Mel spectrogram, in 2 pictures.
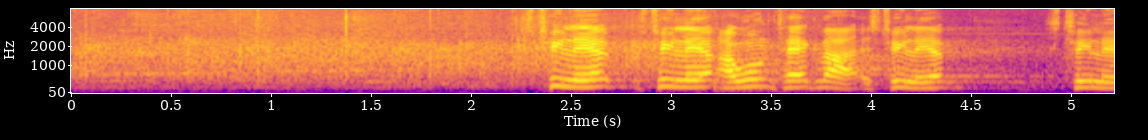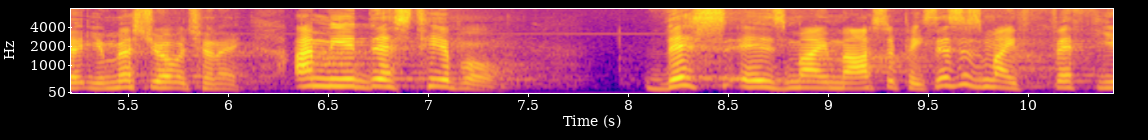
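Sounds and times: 
audience clapping and applauding: 0:00.0 - 0:03.8
speech: 0:02.4 - 0:07.4, 0:08.1 - 0:10.4.

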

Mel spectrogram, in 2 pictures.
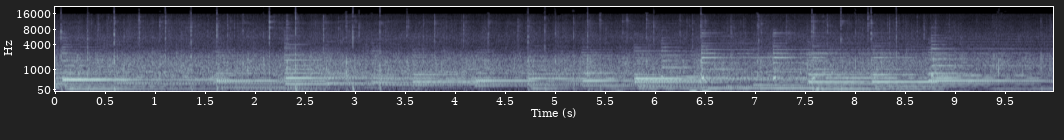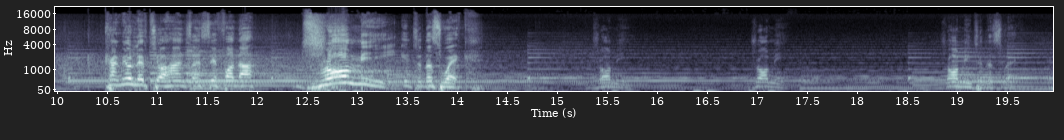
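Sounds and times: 
clapping: 0:00.0 - 0:13.2
speech: 0:10.6 - 0:14.3, 0:15.4 - 0:15.8, 0:17.0 - 0:17.4, 0:18.9 - 0:19.9.

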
